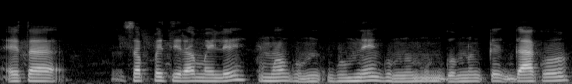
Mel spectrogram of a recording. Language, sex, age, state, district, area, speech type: Nepali, female, 60+, West Bengal, Darjeeling, urban, spontaneous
